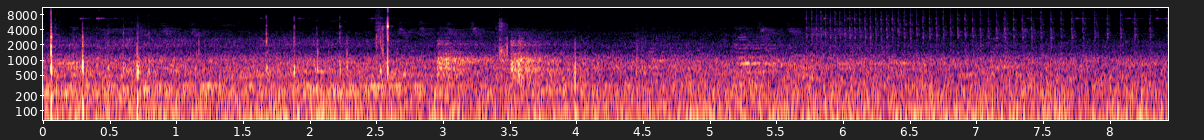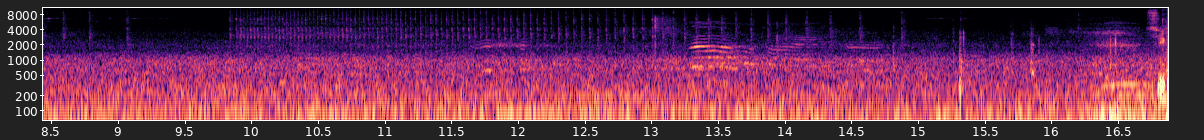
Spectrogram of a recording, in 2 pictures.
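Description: FlyKly Smart Wheel rear hub motor on a bike spinning freely, a steady fast ratcheting clicking with faint mechanical hum, close and moderately loud.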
